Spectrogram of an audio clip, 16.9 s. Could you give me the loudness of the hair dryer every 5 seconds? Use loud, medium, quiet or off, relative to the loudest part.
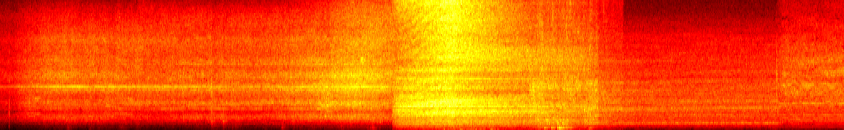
quiet, loud, medium, quiet.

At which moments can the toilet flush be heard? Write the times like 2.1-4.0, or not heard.
10.6-12.5.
